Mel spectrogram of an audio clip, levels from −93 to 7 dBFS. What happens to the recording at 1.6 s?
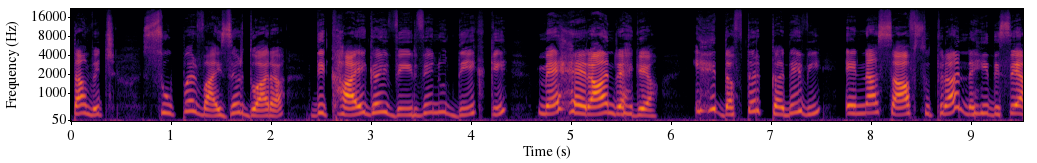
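Nothing goes wrong at 1.6 s; the speech carries on intact through that moment with no dropout, click or distortion.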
